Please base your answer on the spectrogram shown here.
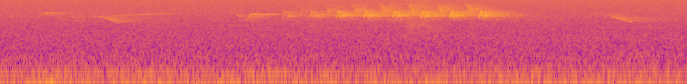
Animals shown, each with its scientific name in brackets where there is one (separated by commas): Veery (Catharus fuscescens), Eastern Wood-Pewee (Contopus virens), Ovenbird (Seiurus aurocapilla)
